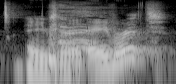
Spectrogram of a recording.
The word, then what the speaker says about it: Averitte: Averitte. It's a hard A. It's a hard A. With an I.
